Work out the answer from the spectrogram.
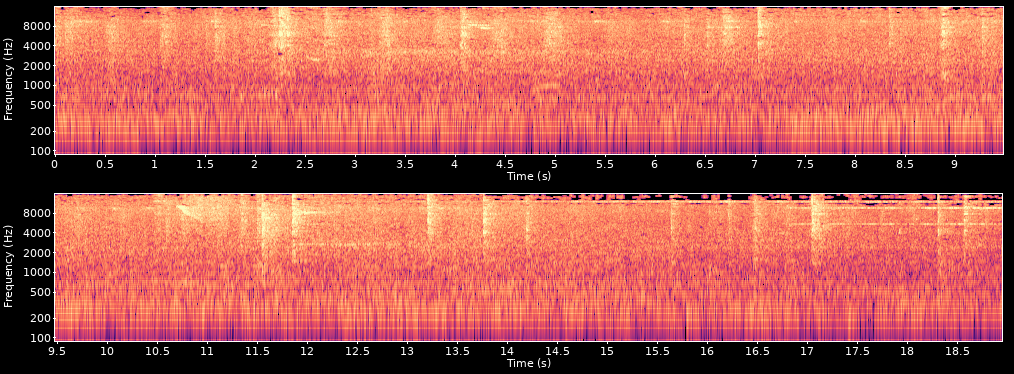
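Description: Express train passenger coaches rolling past at speed: a steady, loud rumble of wheels on rails, with repeated clicks as the wheels cross rail joints and a faint high wheel squeal near the end.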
